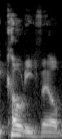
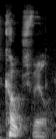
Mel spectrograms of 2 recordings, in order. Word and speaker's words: Coatesville: It's spelled Coatesville. So looking at it, looks like it'd be Codysville, but it's Coatesville.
